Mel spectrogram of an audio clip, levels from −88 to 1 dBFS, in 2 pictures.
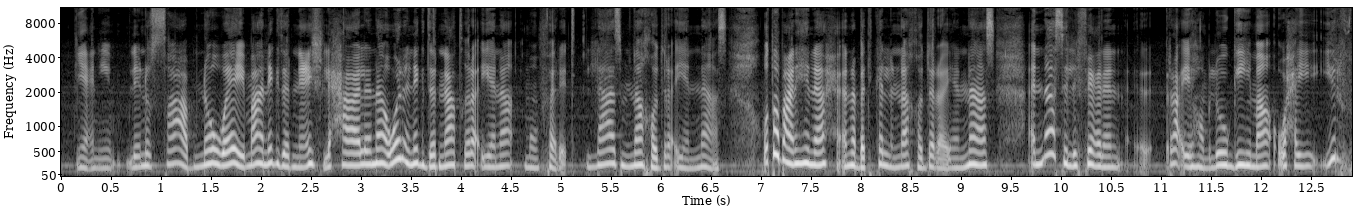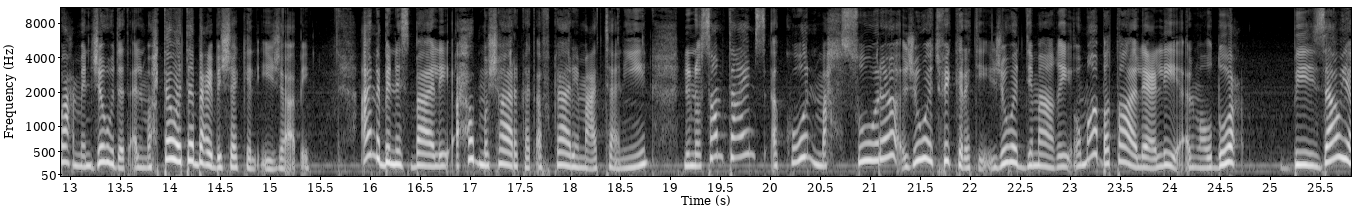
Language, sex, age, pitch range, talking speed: Arabic, female, 20-39, 195-265 Hz, 140 wpm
